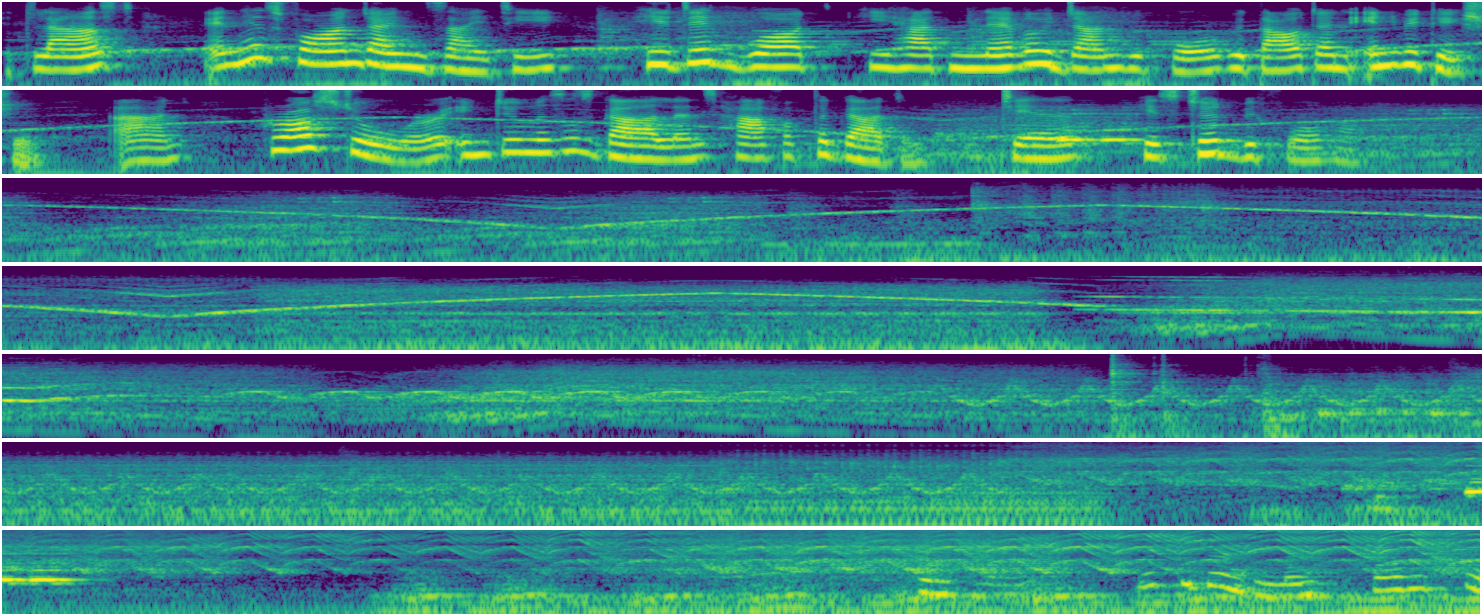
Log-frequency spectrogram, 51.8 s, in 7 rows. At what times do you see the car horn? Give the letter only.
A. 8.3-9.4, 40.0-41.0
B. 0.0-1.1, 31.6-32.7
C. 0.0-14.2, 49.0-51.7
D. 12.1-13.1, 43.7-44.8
D.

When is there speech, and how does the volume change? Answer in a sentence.
The speech can be heard from 0.0 to 14.2 s, at a steady volume; and briefly from 49.0 to 51.7 s.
